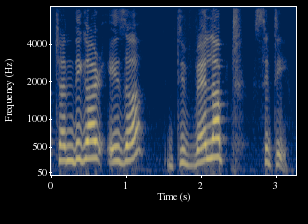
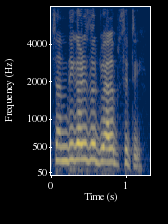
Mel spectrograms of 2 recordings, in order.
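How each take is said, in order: First: The final t sound of developed is clearly released. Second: The final t sound of developed is dropped. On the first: The city has already been developed. The speaker calls it right. "Suppose I have to say uh" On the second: It sounds like present tense develop. The speaker calls it wrong. "But I say ... उसका tense ही गलत हो गया"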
